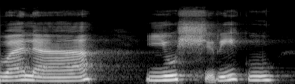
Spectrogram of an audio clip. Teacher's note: شین کی آواز منہ میں پھیلتی ہوئی باریک پڑھیں گے، کاف کے اوپر پیش ہے۔ · لام کے اوپر زبر ہے، خالی الف سے پہلے زبر، تو الف مدہ ہے، ایک الف کے برابر کھینچ کر پڑھیں گے۔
